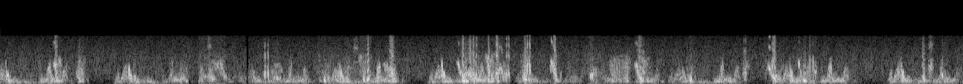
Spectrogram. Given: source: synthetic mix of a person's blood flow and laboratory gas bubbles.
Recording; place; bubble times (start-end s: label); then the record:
Doppler ultrasound of blood flow; precordium
0.00-0.02 s: bubbles
0.52-0.64 s: bubbles
0.75-0.89 s: bubbles
1.31-1.39 s: bubbles
1.73-1.89 s: bubbles
1.98-2.28 s: bubbles
2.61-2.84 s: bubbles
3.17-4.00 s: bubbles
4.55-5.12 s: bubbles
5.20-5.33 s: bubbles
5.48-5.62 s: bubbles
5.88-6.03 s: bubbles
6.08-6.58 s: bubbles
6.86-6.96 s: bubbles
7.42-7.51 s: bubbles
7.65-7.84 s: bubbles
7.96-8.19 s: bubbles
9.21-9.34 s: bubbles
9.39-9.47 s: bubbles
From the record:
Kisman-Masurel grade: 243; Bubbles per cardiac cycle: several, 3 to 8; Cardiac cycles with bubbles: 100%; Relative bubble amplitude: loud (0.450 to 0.775); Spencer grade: 3 (all of the cardiac periods contain showers or single bubble signals, but not dominating or overriding the cardiac motion signals); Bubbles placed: only in the low amplitude regions of the cardiac cycle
